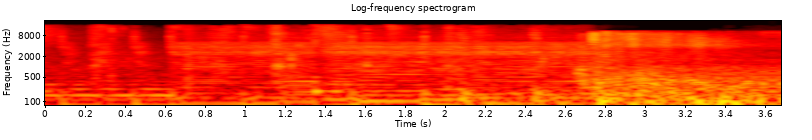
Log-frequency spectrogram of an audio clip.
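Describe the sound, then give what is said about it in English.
A loud, rumbling explosion effect booms over a dense music bed, its roar swelling toward the end and filling the whole short stretch with heavy, sustained low-end noise. “Whoa, he walked away with an explosion.”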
